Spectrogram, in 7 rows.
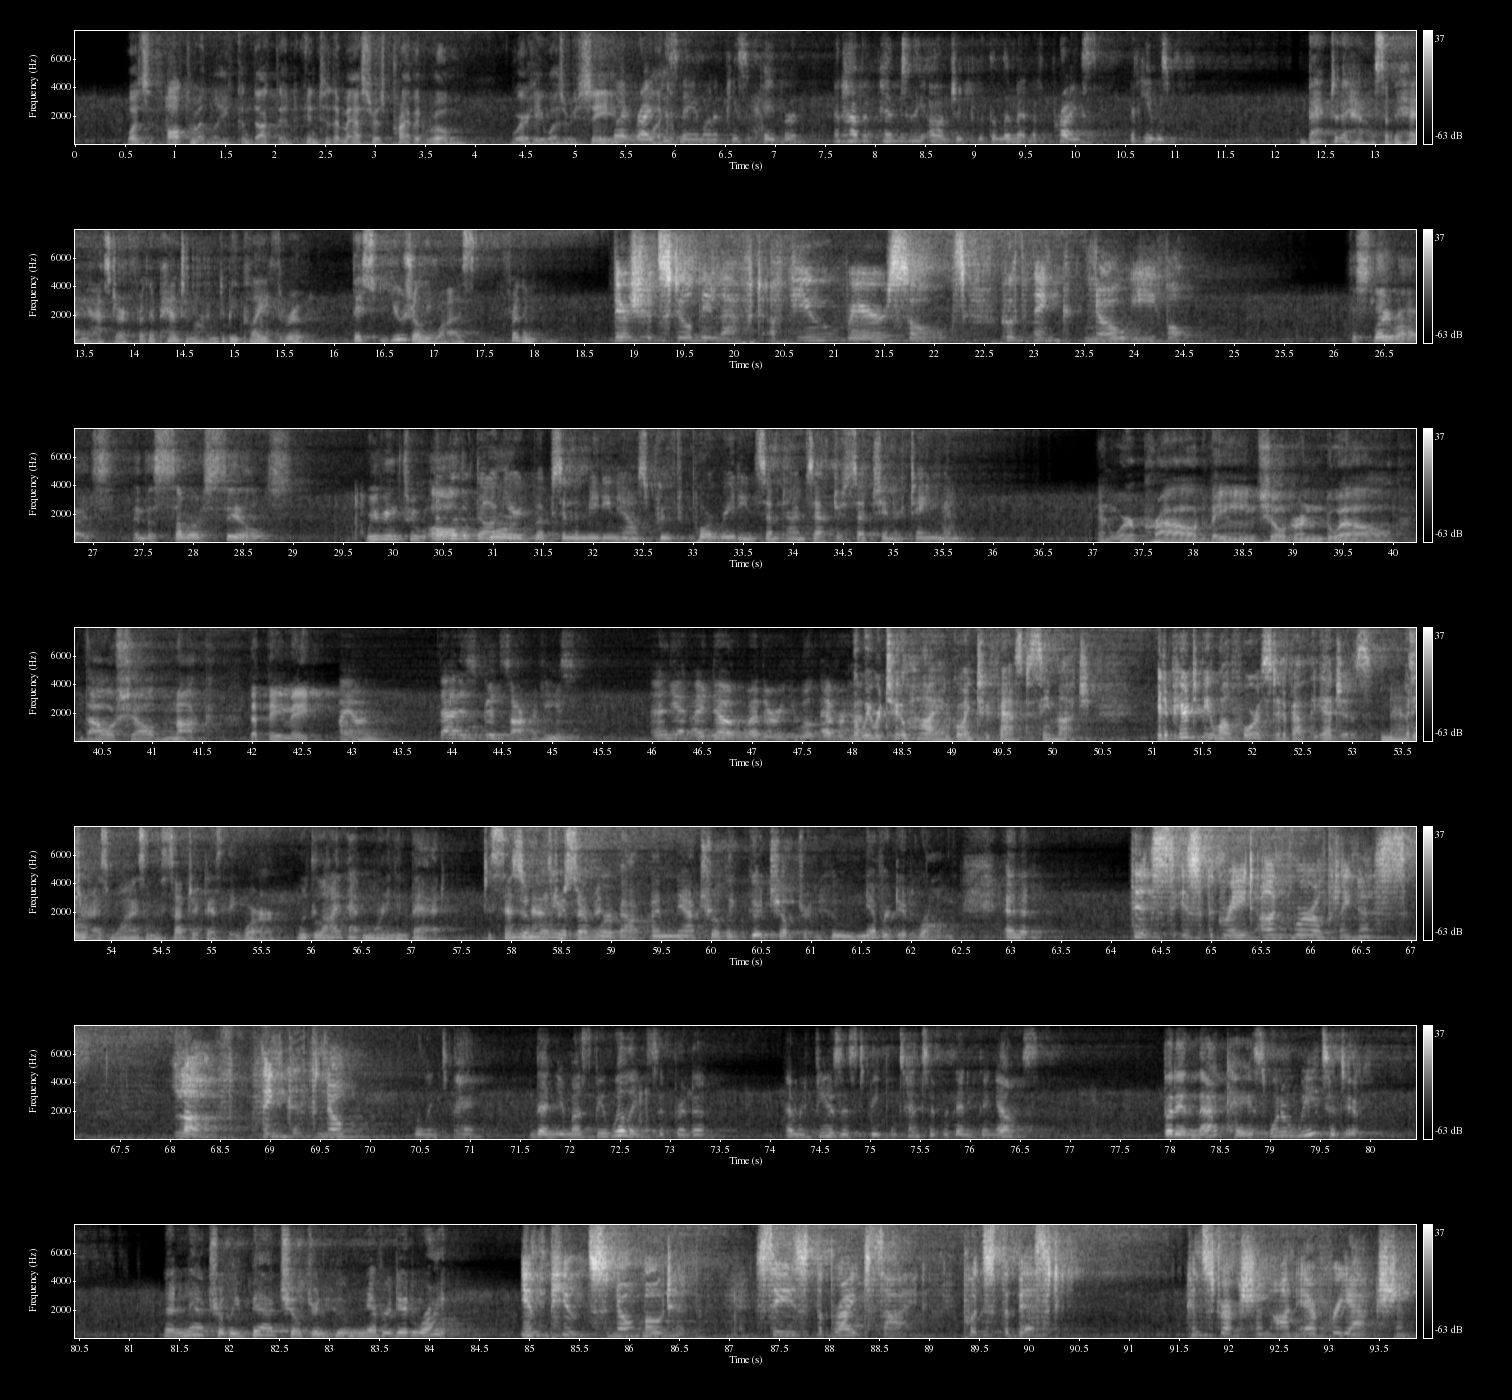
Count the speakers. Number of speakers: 9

